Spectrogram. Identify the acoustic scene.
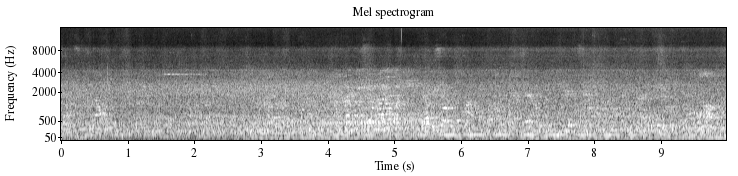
subway station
